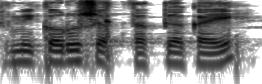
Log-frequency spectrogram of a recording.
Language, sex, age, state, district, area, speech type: Marathi, male, 30-45, Maharashtra, Thane, urban, spontaneous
